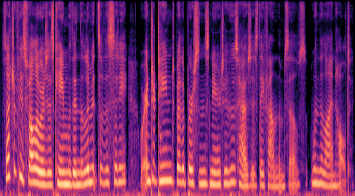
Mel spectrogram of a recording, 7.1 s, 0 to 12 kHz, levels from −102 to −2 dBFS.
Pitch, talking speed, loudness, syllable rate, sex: 225 Hz, 235 wpm, -18 LUFS, 6.4 syllables/s, female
